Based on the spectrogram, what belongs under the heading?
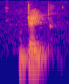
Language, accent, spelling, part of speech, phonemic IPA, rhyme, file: English, Southern England, gape, verb / noun, /ˈɡeɪp/, -eɪp, LL-Q1860 (eng)-gape.wav
- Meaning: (verb) 1. To open the mouth wide, especially involuntarily, as in a yawn, anger, or surprise 2. To stare in wonder 3. To open wide; to display a gap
